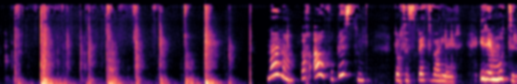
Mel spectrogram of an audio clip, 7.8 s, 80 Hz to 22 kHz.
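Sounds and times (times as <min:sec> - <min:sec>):
quick footsteps going up wooden stairs: 0:00.1 - 0:03.7
speech: 0:05.0 - 0:07.7.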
